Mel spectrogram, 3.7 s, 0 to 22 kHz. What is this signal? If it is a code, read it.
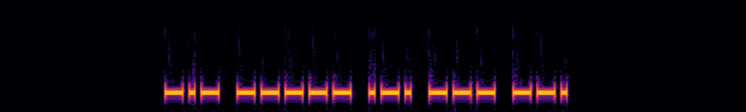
Morse code, heard as a keyed tone, about 40 wpm, 700 Hz. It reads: K0ROG
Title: USA Call Signs - 5 Characters - Repeated 3x - 40wpm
